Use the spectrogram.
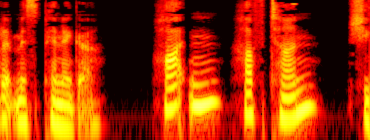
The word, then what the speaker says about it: Houghton: "It is always pronounced Huffton," said Miss Pinniger.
